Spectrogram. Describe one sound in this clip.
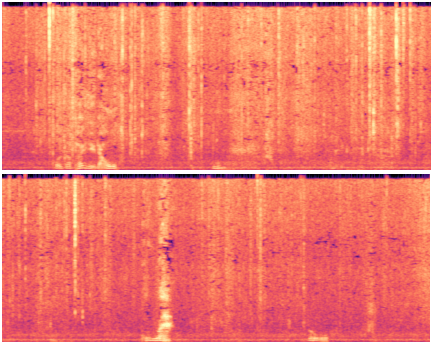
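Bees buzz steadily around a hive.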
